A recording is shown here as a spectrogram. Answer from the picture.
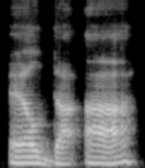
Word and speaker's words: Eldaah: The sons of Midian were Ephah, Epher, Hanoch, Avidah, Eldaah, two A's pronounced, both of them are pronounced.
